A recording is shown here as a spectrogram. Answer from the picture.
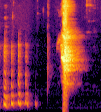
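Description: A pet dog barks once, loud and sharp, a little over a second in, after a quick run of short pitched sounds at the start.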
